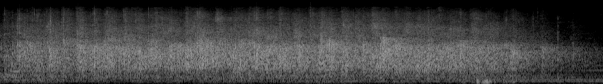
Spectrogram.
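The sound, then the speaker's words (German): Sustained audience applause at the Datenspuren event, a dense crackle of many hands clapping at steady loudness, tapering off slightly toward the end, with no one speaking over it. “Applaus.”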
